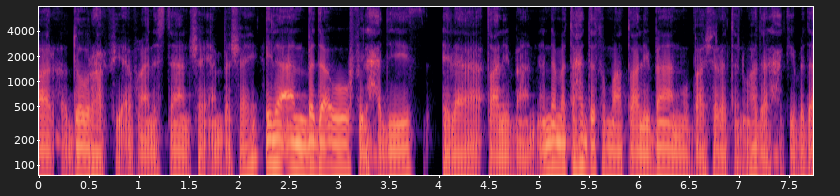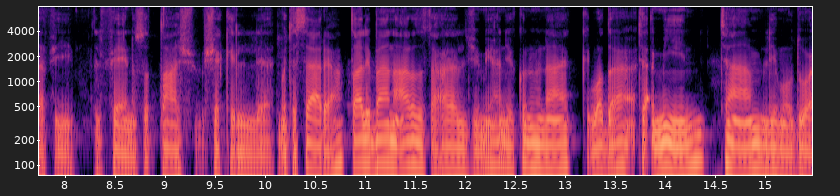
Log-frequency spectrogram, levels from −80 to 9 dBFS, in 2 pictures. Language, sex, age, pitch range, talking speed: Arabic, male, 50-69, 70-85 Hz, 135 wpm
